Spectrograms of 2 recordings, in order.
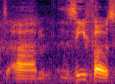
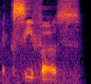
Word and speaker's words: Xefos: exorcists there's actually a couple different ways to pronounce it Xiphos is what I tell people because it's like Xerox you know just it's kind of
